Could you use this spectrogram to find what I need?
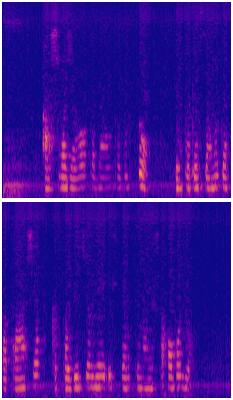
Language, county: Lithuanian, Vilnius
